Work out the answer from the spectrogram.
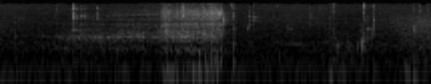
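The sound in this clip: Ginger tea being sipped, very quiet, with one fuller slurping sip in the middle and faint small clicks and taps around it.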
